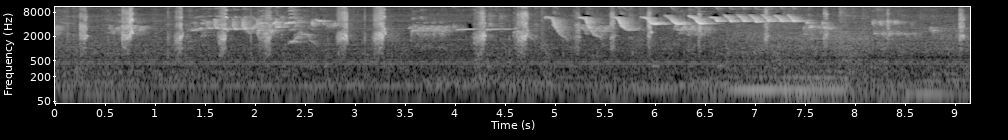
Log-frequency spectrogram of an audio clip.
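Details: Hand-tame turquoise-rumped lovebird chick, recorded 16 December 2021, giving rapid, squeaky, high chirps and short rasping notes, several a second, with some clicks and handling noise.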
